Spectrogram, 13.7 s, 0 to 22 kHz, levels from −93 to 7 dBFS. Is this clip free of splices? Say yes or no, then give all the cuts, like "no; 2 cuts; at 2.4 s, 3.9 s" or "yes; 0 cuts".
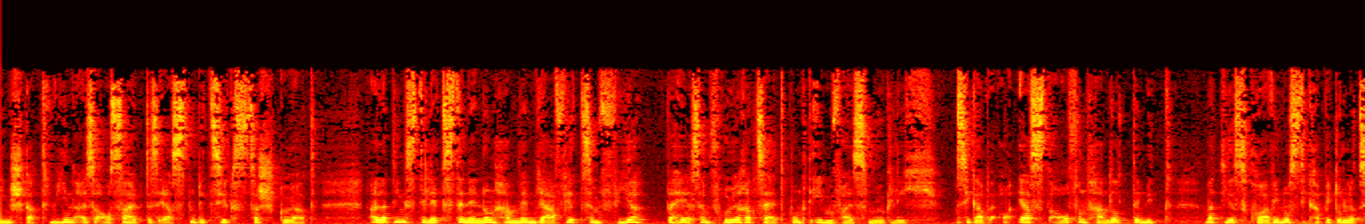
no; 2 cuts; at 3.6 s, 9.5 s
